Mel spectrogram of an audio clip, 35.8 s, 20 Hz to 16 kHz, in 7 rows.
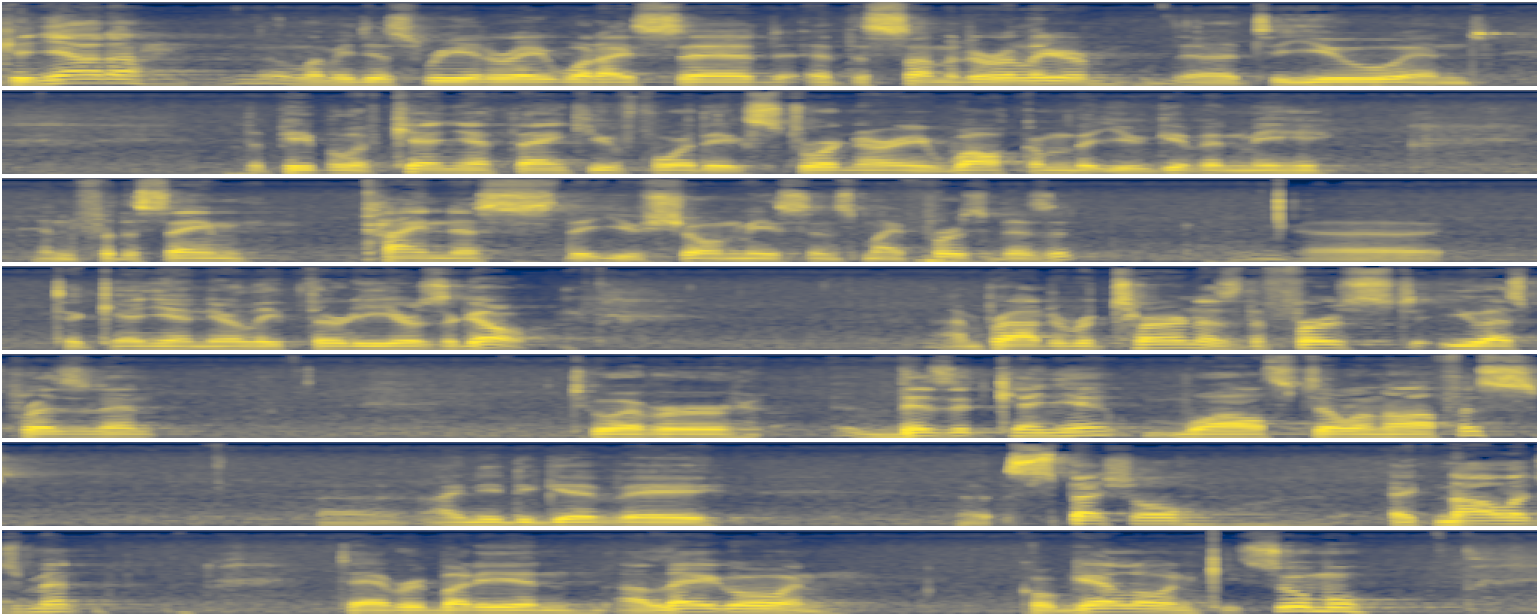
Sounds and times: Male speech, man speaking: 0.0 - 5.0, 5.9 - 9.6, 10.4 - 13.9, 14.5 - 17.2, 18.5 - 21.0, 22.4 - 25.7, 26.6 - 28.0, 28.8 - 31.1, 31.8 - 35.4
Narration, monologue: 0.0 - 35.8.

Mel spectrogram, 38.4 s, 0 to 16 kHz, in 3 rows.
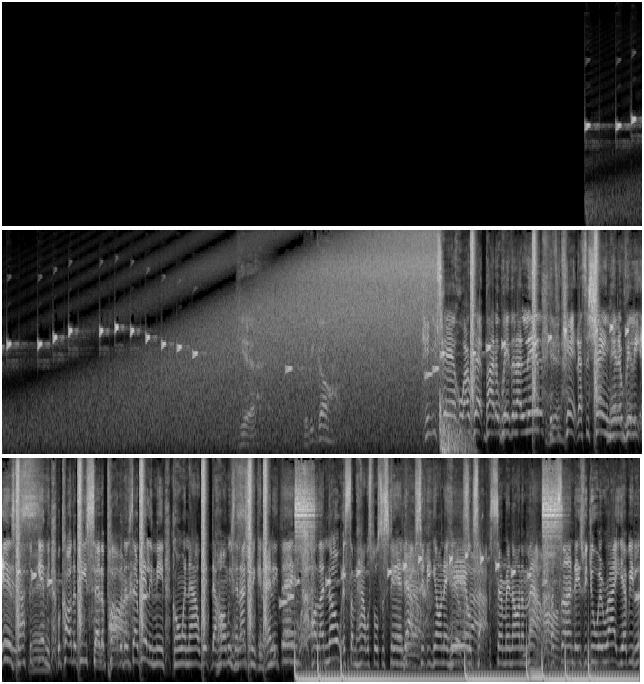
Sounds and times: Happy music: 21.2 - 28.6, 29.7 - 38.3
Independent music: 21.2 - 38.3.

